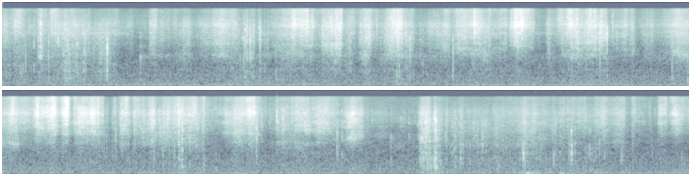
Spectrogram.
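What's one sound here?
Soft chalk scrapes and rubs against a wet surface.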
